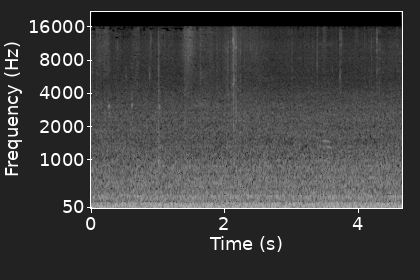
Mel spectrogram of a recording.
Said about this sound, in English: We're just driving in this Tesla X with autopilot. We're not really driving. We're not driving, we're sitting. The car is driving. That's what autopilot is,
